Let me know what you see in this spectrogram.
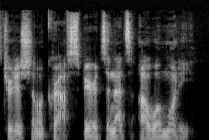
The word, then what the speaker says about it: awamori: And it's a four-syllable word rather than a two-syllable word. So it's a bit more cumbersome, but I think maybe a little easier to say correctly. It's awa plus mori, so awamori.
